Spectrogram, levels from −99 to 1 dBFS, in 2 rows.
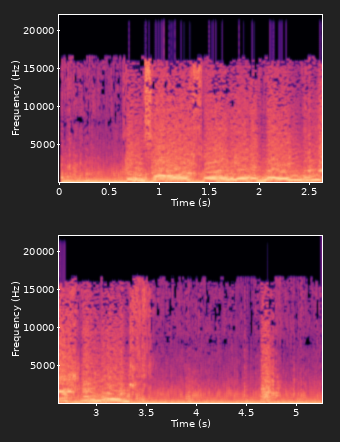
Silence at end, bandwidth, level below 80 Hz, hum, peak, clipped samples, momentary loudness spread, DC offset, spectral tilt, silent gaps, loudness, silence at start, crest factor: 0 s; 17.5 kHz; -28 dBFS; none; 0 dBFS; under 0.1%; 9 LU; under 0.1%; -4.5 dB/octave; none; -9 LUFS; 0.05 s; 8 dB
